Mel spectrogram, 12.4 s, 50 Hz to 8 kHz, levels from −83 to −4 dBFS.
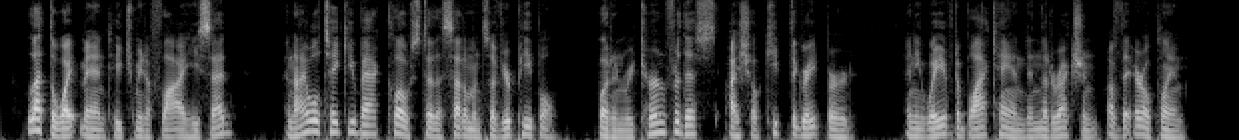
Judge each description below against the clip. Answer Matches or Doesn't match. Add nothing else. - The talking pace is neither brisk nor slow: Doesn't match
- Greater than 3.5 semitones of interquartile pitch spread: Matches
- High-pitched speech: Doesn't match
